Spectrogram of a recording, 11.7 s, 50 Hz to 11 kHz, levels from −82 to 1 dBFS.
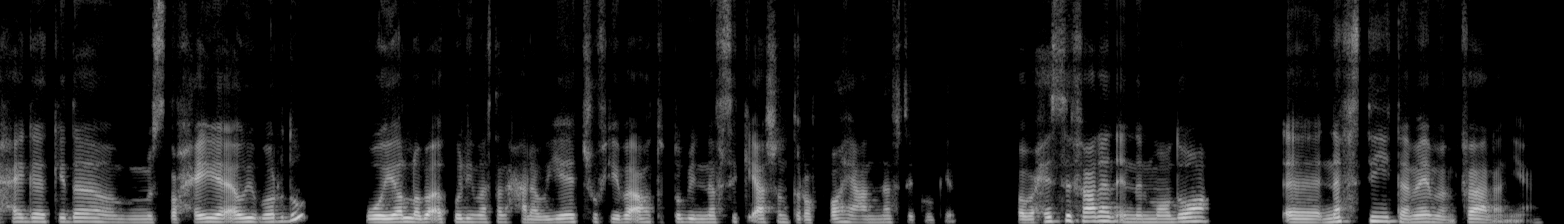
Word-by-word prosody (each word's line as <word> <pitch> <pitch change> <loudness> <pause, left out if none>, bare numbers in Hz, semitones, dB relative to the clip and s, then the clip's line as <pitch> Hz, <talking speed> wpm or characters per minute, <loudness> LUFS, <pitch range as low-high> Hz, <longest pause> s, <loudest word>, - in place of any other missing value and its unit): حاجة 185 0 0
كده 185 -2 -1
مش 155 0 -7
صحّية 170 +3 +2
أوي 185 +2 +5
برضه 185 - -1 0.4
ويالّا 165 +1 +6
بقى 175 +1 +3
كُلي 170 0 -1
مثلًا 170 0 -5
حلويات، 155 +3 -1
شوفي 175 -2 -5
بقى 170 +1 +3
هتطلُبي 170 0 -5
لنَفْسِك 165 +3 -6
إيه - - +3
عشان 170 -1 -3
ترفَّهي 160 +3 -4
عن 155 0 -4
نَفْسِك 155 -2 -11
وكده. 140 - -17 0.4
فباحس 200 +9 0
فعلًا 215 -1 +5
إن 165 - -3
الموضوع 165 +6 +2 0.6
آآ 160 -1 +2
نَفْسي 205 +5 -1
تمامًا 165 -4 0
فعلًا 165 -3 +2
يعني. 145 0 -17
170 Hz, 155 wpm, -25 LUFS, 160-185 Hz, 0.6 s, ويالّا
